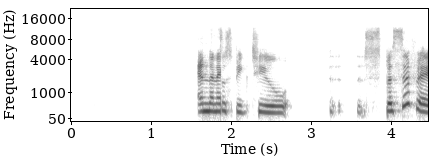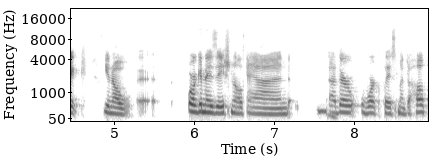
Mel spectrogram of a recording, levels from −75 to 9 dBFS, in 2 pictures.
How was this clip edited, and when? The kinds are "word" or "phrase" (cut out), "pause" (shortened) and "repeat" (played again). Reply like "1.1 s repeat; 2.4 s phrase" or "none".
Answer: 1.9 s word; 4.8 s word; 6.6 s word; 7.7 s word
